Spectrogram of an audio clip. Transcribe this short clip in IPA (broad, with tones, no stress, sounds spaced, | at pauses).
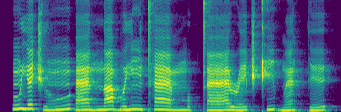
ũ˧˥˧ j ɛ˥˨ t͡ʃ ð ũː˩˥ | æ˩˧˩ nː a˧˥˧ b ə˧ j ĩː˥˨ tʰ æː˥˨ mː ɤ˨˩˦ p tʼ æː˨˩˦ ɹ e˩˧˩ t͡ʃ kʰ i˧˥˧ b ɛ̃˩˧˩ kː ɪː˩˥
